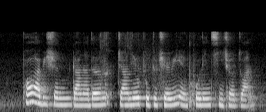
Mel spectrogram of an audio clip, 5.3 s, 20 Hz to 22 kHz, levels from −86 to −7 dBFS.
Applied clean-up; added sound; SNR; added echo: neural mask model Resemble Enhance denoiser.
